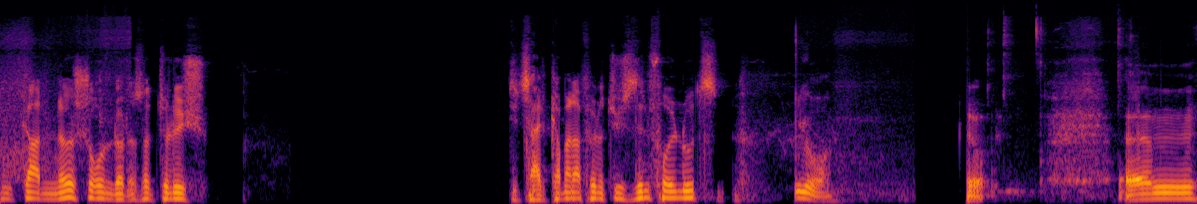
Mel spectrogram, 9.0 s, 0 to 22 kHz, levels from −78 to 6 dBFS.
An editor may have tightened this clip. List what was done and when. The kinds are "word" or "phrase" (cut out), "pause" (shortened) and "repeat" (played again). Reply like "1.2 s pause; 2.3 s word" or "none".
none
